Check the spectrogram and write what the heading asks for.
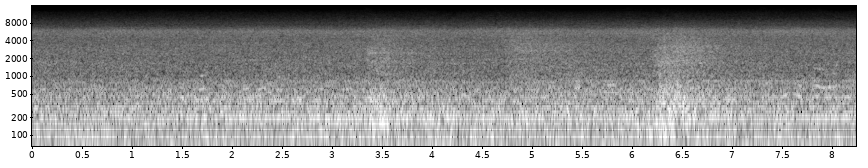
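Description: Single-chain pusher conveyor and its drive motor running, a steady noise with a constant low hum. Two brief louder rushes of noise come about three and six seconds in.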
